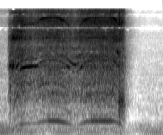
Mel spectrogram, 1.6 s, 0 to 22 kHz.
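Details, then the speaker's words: Bosch GSB 18V-90 C cordless drill, torque position 5 with the Control Precision Clutch electronic clutch on: high whir then a clean dry cut-off at torque with no ratcheting, normal electronic clutch release. "the machine will not rattle, it will simply stop us, you see, with which in position 1 you will see that the tightening torque is only when the machine is forced out dry and we do not hear that ratchet"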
